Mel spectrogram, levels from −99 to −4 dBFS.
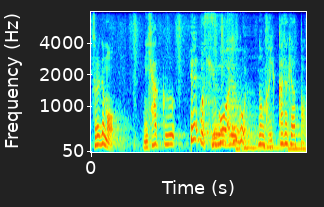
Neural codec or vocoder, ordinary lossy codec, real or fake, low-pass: none; none; real; none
